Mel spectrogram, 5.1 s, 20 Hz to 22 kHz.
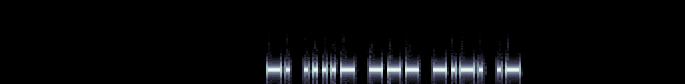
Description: Morse code, heard as a keyed tone, about 36 wpm, 700 Hz. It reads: N4OCA
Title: USA Call Signs - 5 Characters - Repeated 3x - 35wpm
